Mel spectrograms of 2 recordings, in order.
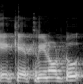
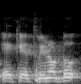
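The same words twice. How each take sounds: The two takes are said the same way.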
